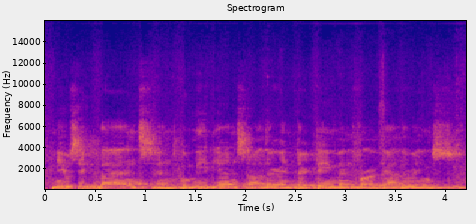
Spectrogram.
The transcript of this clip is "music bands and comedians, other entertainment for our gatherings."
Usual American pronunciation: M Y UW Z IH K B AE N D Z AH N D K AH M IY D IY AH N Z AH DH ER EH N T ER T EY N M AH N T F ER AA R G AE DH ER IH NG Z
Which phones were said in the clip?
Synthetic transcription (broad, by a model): M Y UW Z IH K B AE N D S AH N D K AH M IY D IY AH N S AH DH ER EH N T ER T EY N M AH N T F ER AA R G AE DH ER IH NG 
